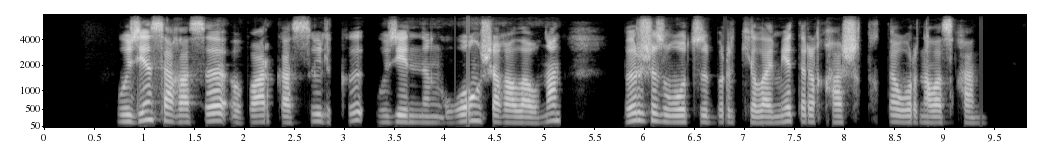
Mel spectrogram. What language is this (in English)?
Kazakh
